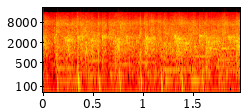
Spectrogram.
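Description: An audience applauds at the close of an event held at a school. The clapping is dense and continuous at even loudness throughout, with faint tonal sounds mixed in.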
